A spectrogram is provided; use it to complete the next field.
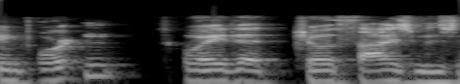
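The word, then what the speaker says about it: Theismann: Roger Valderi changed thought it would be better to have to change his name to Thyman to rhyme with Heisman for public relations reason.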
